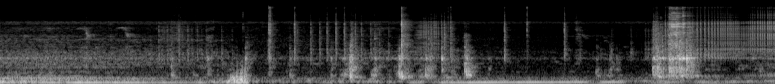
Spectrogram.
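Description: Flat screwdriver prying a motorcycle headlight's plastic lens away from its housing. Scattered clicks and scrapes of the metal tip on plastic come as the heat-softened adhesive is worked loose, with a louder crackling burst near the end. A low hum runs under parts of it.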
